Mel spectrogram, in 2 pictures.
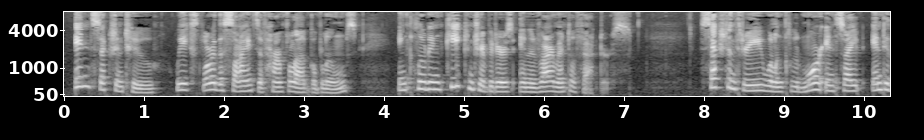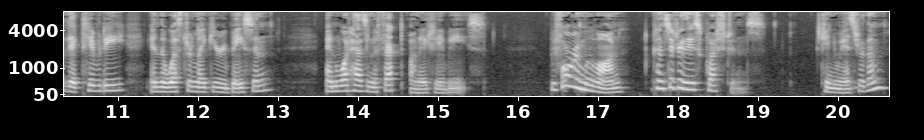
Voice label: narration review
